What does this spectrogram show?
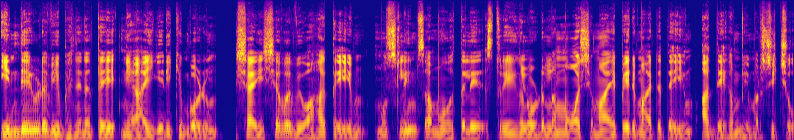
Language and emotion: Malayalam, neutral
